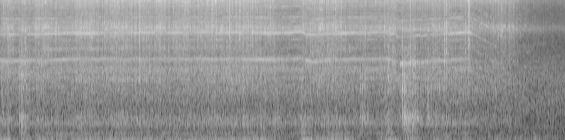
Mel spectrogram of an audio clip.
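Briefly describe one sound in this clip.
An electric hand mixer whirs steadily, then stops.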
